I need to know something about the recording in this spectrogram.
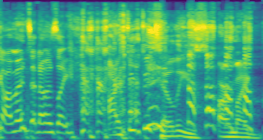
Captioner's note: laughs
